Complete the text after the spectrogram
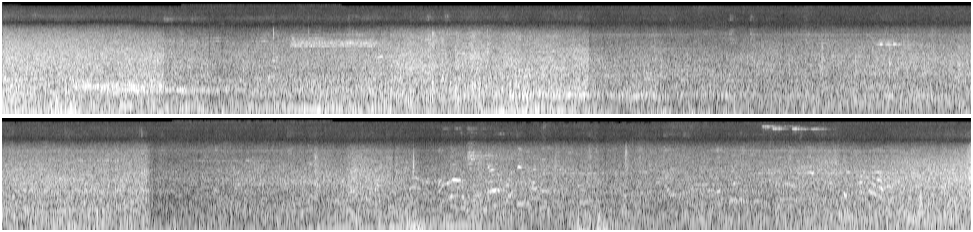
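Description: A busy street hums with traffic and crowd noise outdoors.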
